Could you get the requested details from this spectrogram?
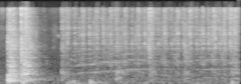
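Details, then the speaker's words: Sewing machine running smooth after repair: noise was coming from under a cover held by two screws, suspected thread or debris there; opened, cleaned with cloth, parts checked to turn freely, screws refitted loosely. Light, even stitching beats with no knocking or grinding. "पहले हम दोनों screw को हल्केहके लगा लेंगे देखिए हमारी machine कितनी smooth चल रही है"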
